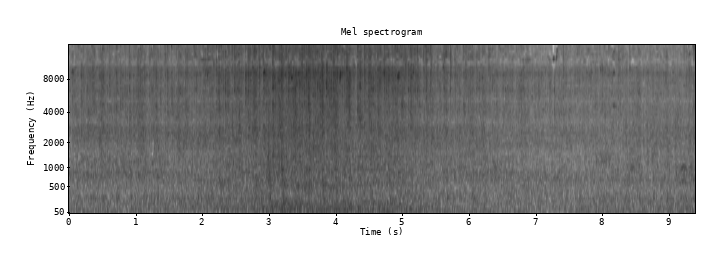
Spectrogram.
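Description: A John Deere 955 combine harvester's engine runs at a steady, quiet idle, a continuous low mechanical hum and rumble that swells slightly midway, with no talking.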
